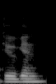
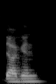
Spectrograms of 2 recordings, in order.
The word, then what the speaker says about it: Duggan: and Max is it Duggan is how you pronounce his name right not Dugan It's Duggan I think yes Duggan that's where the Bryce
